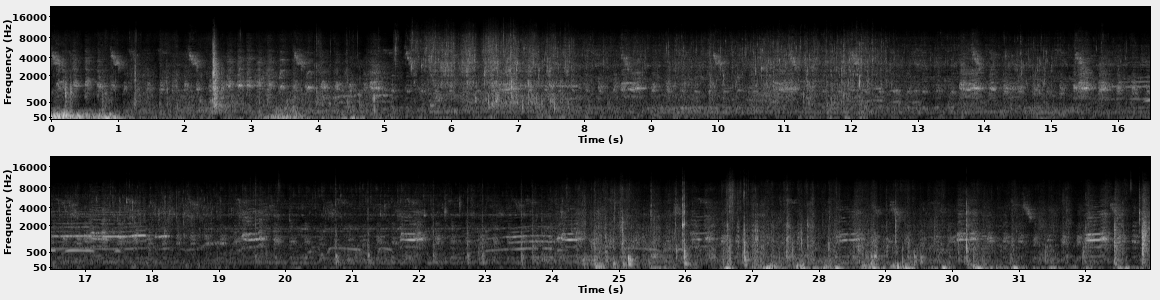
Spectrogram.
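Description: Fuel glugging from a large plastic jug through a funnel into a UTB tractor's fuel tank, a rushing pour through the middle stretch. Chickens cluck repeatedly around it, with occasional knocks of handling.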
